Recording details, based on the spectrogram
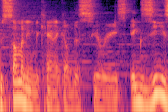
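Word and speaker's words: Xyz: Exiz summoning. Yes, that's how you pronounce it.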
